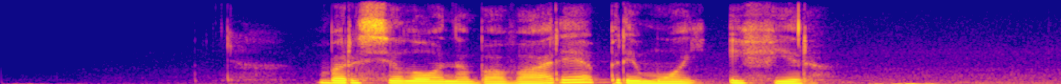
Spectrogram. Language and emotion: Russian, neutral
